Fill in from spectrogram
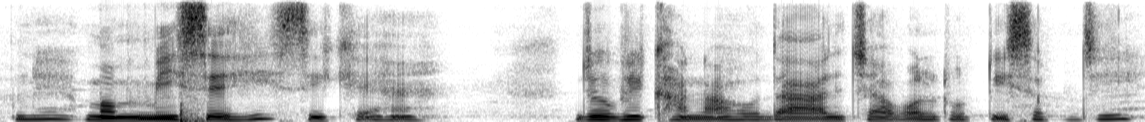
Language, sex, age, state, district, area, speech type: Hindi, female, 30-45, Uttar Pradesh, Ghazipur, urban, spontaneous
